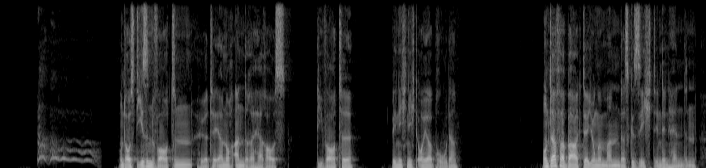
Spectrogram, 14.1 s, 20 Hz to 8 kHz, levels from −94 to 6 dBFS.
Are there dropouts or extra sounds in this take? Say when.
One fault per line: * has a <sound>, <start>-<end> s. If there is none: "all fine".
* has a bark, 0.7-2.0 s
